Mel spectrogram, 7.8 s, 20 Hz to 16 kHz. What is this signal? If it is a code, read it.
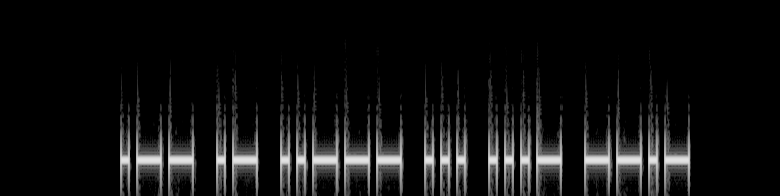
Morse code, heard as a keyed tone, about 17 wpm, 700 Hz. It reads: WA2SVQ
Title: Speed Racing - USA 2x3 Call Signs 15wpm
